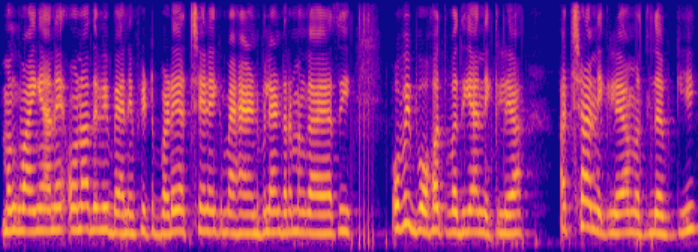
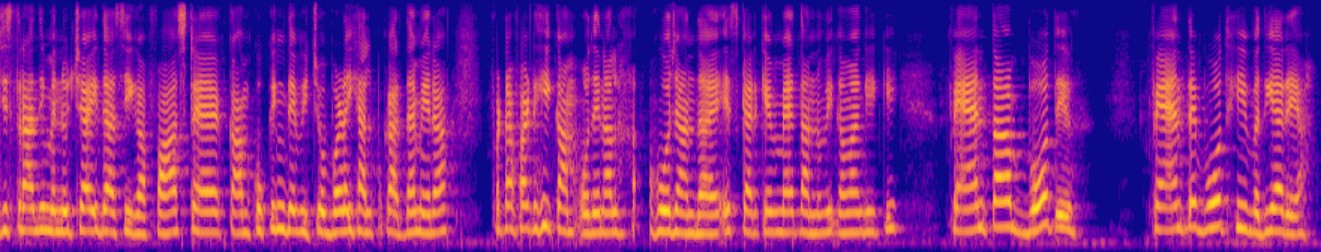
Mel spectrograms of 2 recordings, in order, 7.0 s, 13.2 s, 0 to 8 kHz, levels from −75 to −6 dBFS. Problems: background sounds at intervals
